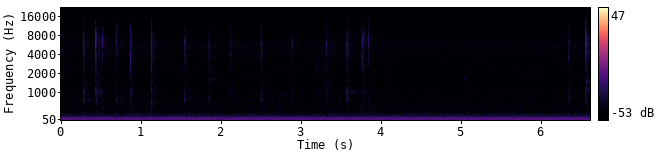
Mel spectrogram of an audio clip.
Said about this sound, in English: I'm typing. I am such a bad typer. I should have taken typing when I was in high school.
